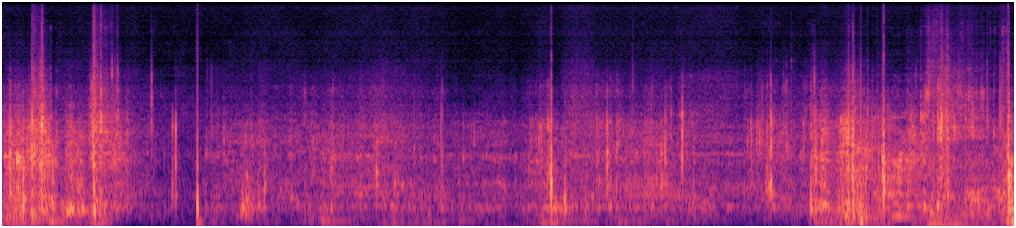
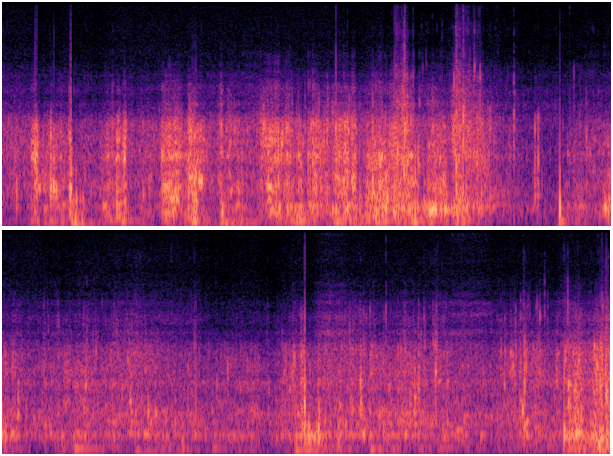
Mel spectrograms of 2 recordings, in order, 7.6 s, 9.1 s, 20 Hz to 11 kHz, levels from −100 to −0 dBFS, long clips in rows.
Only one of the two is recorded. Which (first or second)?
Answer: second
